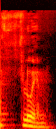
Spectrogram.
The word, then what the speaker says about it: phloem: जो नेक्स्ट हमारा complex permanent tissue है वो है फ्लोएम। फ्लोएम की स्पेलिंग है PHLOEM।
